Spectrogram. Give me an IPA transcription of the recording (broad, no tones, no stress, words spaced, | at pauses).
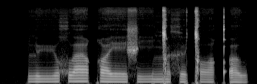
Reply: lyːχʷaːə̯ qʷeːʃiː ŋ͡ǀœxøǀɔː qʼu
